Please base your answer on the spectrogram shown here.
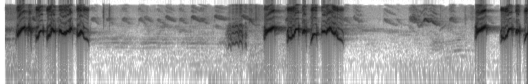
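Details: Red-whiskered bulbul morning song in the 'giọng kép xoắn' (double twisted voice) style, used for training: three bright, warbled phrases of quick rising and falling whistles, each under a second, with a quiet pause between them.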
